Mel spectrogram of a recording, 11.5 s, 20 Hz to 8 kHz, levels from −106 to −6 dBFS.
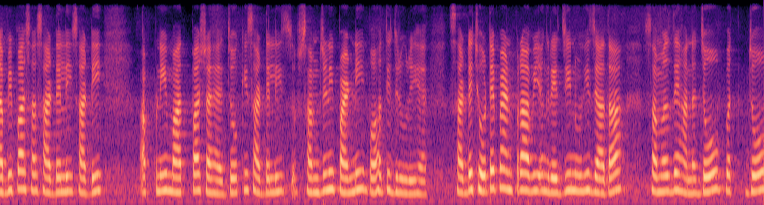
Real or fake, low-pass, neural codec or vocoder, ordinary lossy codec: real; 7.2 kHz; none; none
